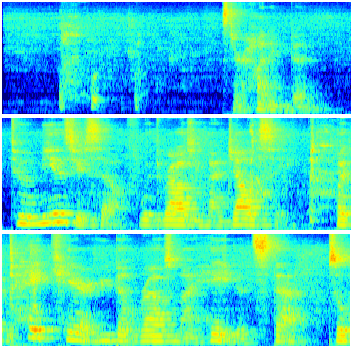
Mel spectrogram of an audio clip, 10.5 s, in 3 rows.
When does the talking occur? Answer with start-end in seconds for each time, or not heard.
2.2-10.4.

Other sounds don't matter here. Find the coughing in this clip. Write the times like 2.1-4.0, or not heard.
0.6-1.4, 5.9-7.5.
